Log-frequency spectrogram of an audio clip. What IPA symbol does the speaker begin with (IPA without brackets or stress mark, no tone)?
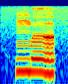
ŋ͡m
